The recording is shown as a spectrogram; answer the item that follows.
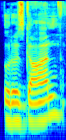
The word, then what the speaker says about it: Uruzgan: am I pronouncing this right? Uruzgan? – That's right.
